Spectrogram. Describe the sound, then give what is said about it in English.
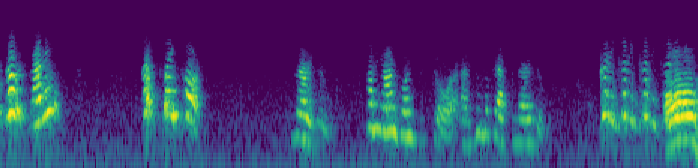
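A little dog named Mutt gives short bursts of barks and whiny yips in quick clusters of two or three, with a higher whimpering stretch in the middle, moderately loud, as it enters a house. “Sonny and the dog enter the house.”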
